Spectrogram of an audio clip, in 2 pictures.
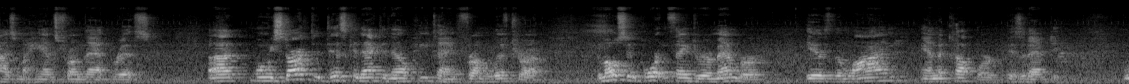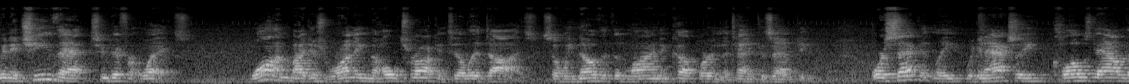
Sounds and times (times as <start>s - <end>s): Speech: 0.0s - 13.2s, 13.8s - 22.5s.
